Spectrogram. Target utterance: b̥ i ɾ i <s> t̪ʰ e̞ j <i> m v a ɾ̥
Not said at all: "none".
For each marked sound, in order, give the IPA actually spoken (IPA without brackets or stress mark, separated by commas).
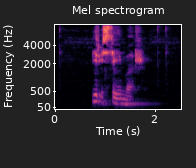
s, i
